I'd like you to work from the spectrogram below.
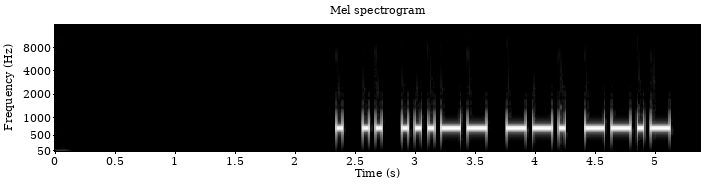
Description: Morse code, heard as a keyed tone, about 22 wpm, 700 Hz. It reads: EI3GQ
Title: DXCC-100 Call Signs - 5 Characters - 22wpm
